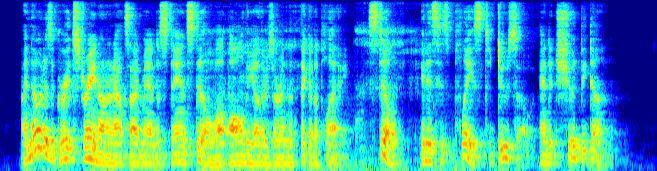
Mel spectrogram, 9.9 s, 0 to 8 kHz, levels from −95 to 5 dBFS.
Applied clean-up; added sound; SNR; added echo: neural separator model SepFormer DNS4.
